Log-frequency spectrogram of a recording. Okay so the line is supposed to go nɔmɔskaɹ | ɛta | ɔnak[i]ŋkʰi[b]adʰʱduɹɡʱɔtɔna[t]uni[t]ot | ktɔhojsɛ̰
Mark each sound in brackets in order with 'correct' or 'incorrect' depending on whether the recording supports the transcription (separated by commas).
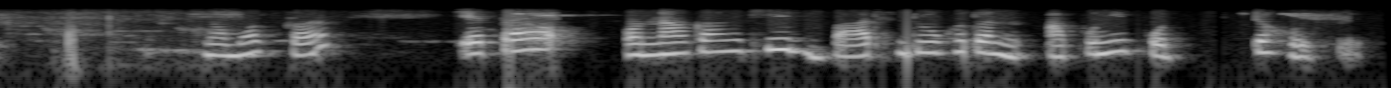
incorrect, correct, incorrect, incorrect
